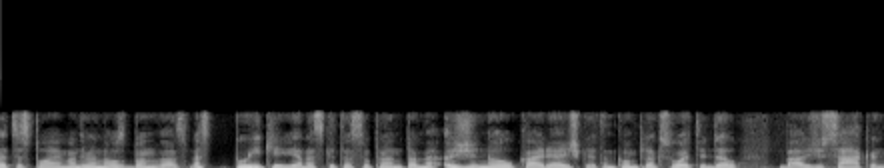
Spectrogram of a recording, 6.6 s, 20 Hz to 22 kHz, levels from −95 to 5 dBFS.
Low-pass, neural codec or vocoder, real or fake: 7.2 kHz; codec, 16 kHz, 1.1 kbps, Voila-Tokenizer; fake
